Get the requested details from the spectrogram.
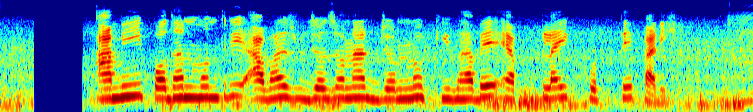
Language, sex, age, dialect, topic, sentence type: Bengali, female, 41-45, Standard Colloquial, banking, question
